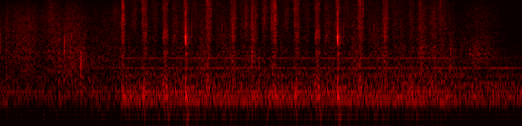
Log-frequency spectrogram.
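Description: A quick run of light, irregular clicks, about three or four a second, starting about a second and a half in and stopping about six seconds in, two of them sharper than the rest, over a faint steady hum.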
